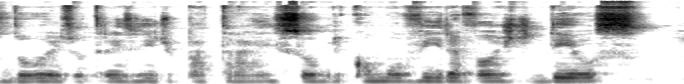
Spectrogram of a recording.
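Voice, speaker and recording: Speaking at a fairly slow pace, a woman has a very deep, low pitch and a somewhat breathy, dark, mellow tone. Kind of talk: casual vlog talk. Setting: at home. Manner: soft-spoken, quieter than usual.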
